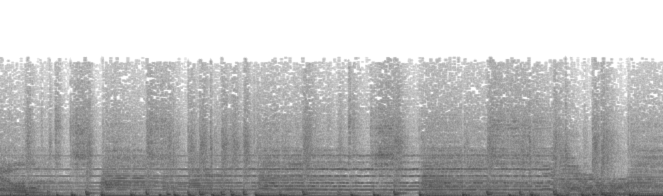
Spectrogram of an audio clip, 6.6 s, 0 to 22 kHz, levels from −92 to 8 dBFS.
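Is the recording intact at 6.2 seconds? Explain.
Yes, the audio is intact at 6.2 seconds, with no dropout, click, distortion or other fault at that moment.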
